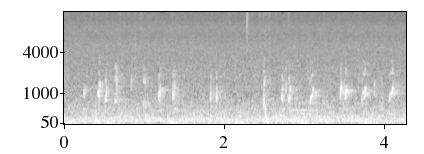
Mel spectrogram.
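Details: Guinea pigs talking: many short, high squeaks and chirps in quick irregular succession over a soft rustling patter.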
